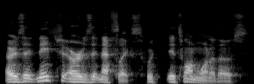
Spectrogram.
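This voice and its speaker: A man co-hosting a podcast in relaxed, casual conversation. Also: medium pitch, quick pace, husky, no room sound. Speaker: podcast co-host. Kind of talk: casual chat.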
